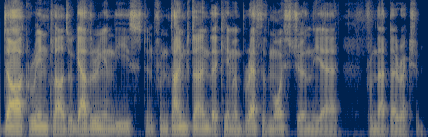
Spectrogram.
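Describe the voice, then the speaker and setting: A man narrating a literary short story expressively, with measured, deliberate phrasing. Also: sits low, fairly even intonation, pushed and bright. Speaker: story reader.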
